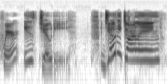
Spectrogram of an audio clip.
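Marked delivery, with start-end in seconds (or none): 2.0-3.2 higher, louder call down the hall. Acted. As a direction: call for the daughter across the house. Mother calling through the house.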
